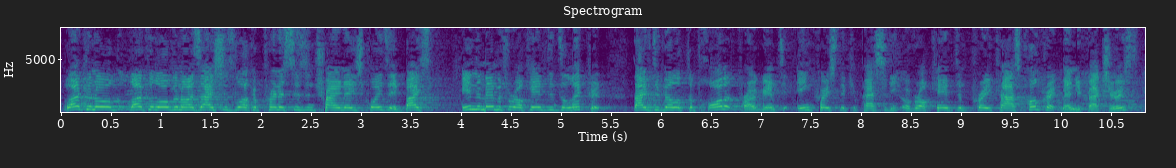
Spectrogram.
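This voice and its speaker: A man's voice: very high-pitched, quick pace, hardly any pauses, a bit bright, poor audio. A man with an Australian accent delivering a combative, emphatic speech in parliament, leaning on repetition for force. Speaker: opposition member of parliament. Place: parliament chamber.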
